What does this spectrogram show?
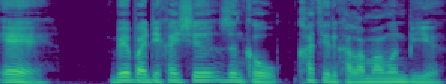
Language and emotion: Bodo, neutral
